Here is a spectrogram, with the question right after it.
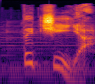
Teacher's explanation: Течії наголошуються на перший склад лише в множині. А в однині всі відмінки цього слова мають наголос на кінець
